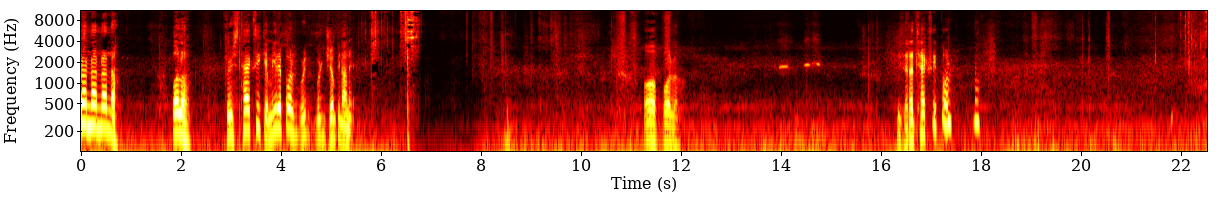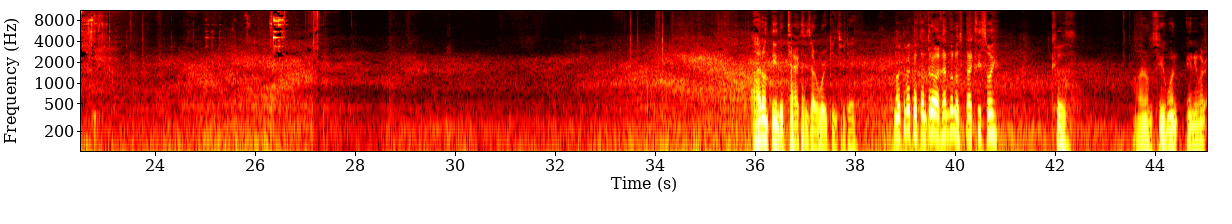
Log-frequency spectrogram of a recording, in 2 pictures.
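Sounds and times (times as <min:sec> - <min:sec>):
metal chain leash jingling: 0:05.6 - 0:06.8, 0:21.8 - 0:23.3, 0:25.0 - 0:27.5.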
